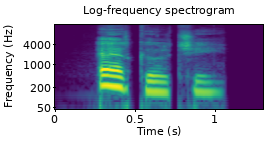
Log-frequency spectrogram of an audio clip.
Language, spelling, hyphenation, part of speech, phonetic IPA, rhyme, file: Hungarian, erkölcsi, er‧köl‧csi, adjective, [ˈɛrkølt͡ʃi], -t͡ʃi, Hu-erkölcsi.ogg
- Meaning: moral, ethical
